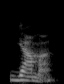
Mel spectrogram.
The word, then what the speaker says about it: llama: In Spanish, you have the double L is a ya sound, so llama.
